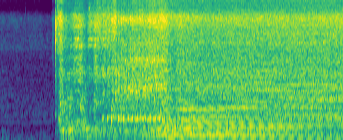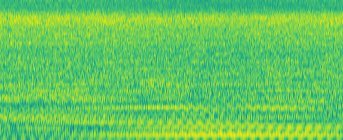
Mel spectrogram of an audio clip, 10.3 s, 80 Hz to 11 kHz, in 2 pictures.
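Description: A 30 kW stationary generator's engine cranked on its starter a little under a second in, catching about two seconds later and then running steadily.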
